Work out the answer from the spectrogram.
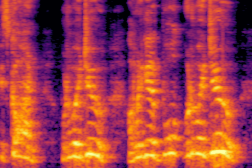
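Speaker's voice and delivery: high, loud, escalating panic; mock freak-out. Boy finds his handkerchief gone, mock panic. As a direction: build to a loud hammed-up wail. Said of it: "freaks out".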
